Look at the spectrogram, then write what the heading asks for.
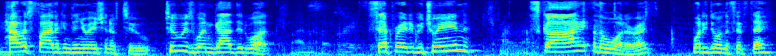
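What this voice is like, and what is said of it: Brooklyn accent. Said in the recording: “Despite the Brooklyn accent?”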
